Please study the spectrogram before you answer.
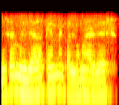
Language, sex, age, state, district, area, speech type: Hindi, male, 18-30, Rajasthan, Karauli, rural, conversation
